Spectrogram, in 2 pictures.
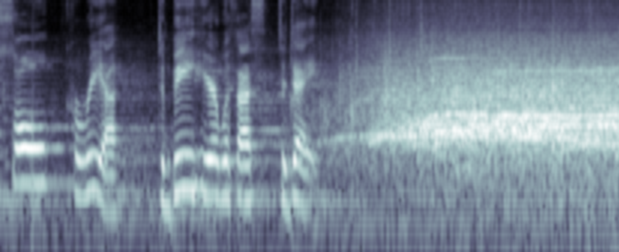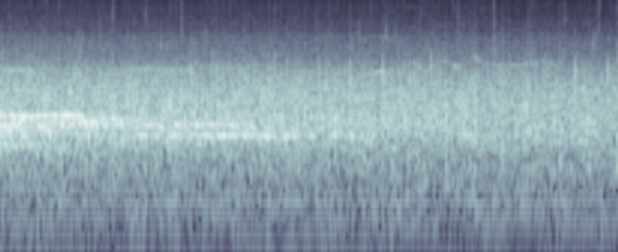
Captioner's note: applause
